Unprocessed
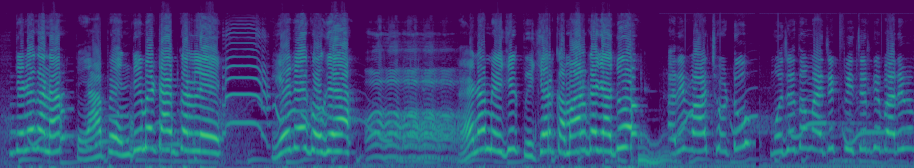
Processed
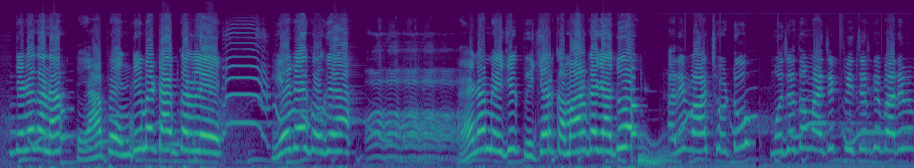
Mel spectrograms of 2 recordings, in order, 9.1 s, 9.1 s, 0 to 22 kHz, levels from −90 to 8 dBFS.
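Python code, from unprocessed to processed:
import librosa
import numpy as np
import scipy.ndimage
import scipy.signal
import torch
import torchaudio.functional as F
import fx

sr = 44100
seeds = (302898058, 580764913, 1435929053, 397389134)

y = fx.comb_fb(x, sr, f0_hz=220.0, decay_s=0.56, harmonics='all', damping=0.0, mix_pct=40, at=(3.08, 4.55), fade=0.02)
y = y * 10.0 ** (-1.5 / 20.0)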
